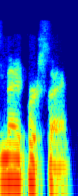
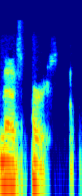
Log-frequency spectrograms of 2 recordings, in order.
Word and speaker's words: Nez Perce: it's in French, it is Nez Perce, but Americans pronounce it Nez Perce.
